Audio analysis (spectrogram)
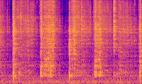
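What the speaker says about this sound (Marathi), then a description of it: "इथे या पद्धतीने आपण वेलची पण साधारण भाजून घेतोय" Twenty grams of cardamom dry-roasting in a pan over a low flame, stirred in five regular rattling sweeps about half a second apart, pods skittering against the metal, close and clear, no voices.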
